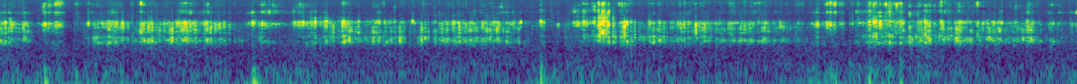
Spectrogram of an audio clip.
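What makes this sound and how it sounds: Long nails scratch the bristles of a small blue silicone scrubber brush folded in half, making a quiet, dense crackling scrape. The rubbery rasp stays mostly in the midrange with some bright edges, coming in steady bursts with short pauses.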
